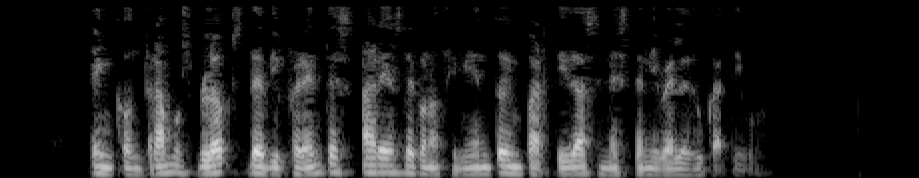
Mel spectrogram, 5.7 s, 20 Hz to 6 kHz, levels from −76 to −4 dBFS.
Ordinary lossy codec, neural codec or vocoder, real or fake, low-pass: MP3, 24 kbps; none; real; 5.4 kHz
